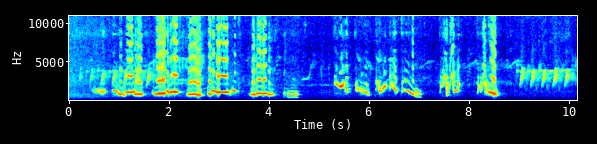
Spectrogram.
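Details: Pet male Western Australian magpie carolling: rapid bursts of rich, wobbling whistles in the first half, then thinner, higher slurred and chattered notes, closing with a soft buzzy series.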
